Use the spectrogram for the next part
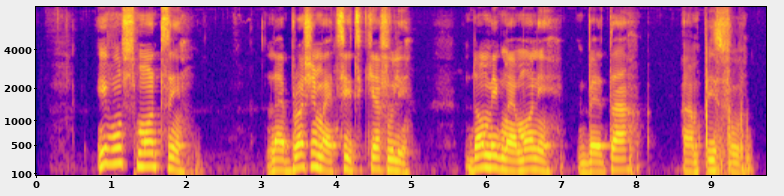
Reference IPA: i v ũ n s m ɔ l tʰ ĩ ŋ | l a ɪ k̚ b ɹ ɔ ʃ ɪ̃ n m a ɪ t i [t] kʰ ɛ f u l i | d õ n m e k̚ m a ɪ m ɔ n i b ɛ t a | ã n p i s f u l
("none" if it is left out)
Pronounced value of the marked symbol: t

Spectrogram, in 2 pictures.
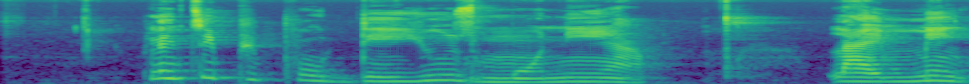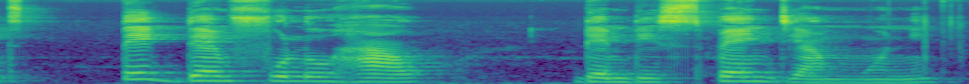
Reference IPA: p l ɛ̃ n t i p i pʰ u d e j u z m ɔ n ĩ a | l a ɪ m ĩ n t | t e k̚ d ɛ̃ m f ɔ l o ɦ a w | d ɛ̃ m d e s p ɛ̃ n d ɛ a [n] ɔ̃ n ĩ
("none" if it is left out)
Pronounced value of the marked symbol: m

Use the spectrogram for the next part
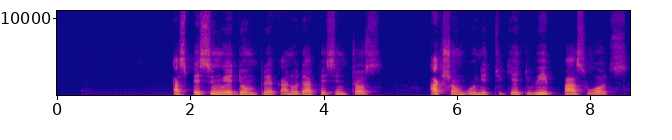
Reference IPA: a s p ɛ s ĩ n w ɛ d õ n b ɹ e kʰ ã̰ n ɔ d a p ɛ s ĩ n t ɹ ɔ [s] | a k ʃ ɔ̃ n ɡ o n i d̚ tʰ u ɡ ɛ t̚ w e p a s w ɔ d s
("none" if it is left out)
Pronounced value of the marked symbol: s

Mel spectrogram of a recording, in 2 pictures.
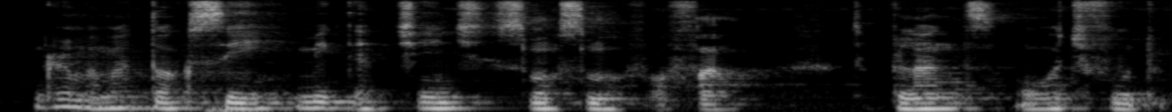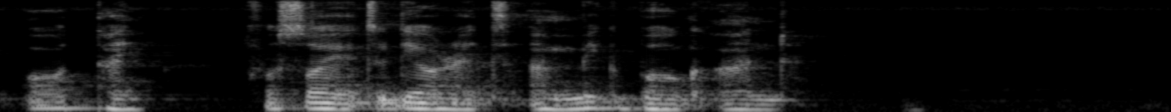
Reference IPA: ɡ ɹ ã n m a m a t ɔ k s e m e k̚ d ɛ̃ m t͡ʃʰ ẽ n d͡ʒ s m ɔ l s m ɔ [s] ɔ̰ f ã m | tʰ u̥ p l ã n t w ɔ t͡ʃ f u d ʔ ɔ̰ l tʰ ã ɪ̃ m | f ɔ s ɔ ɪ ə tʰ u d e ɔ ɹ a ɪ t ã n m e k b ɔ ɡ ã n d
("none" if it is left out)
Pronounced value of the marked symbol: f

